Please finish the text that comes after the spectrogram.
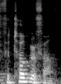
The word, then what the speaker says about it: photograph: problem is the word photographer while photograph has its stress on the first syllable photographer's stress is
